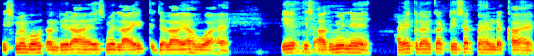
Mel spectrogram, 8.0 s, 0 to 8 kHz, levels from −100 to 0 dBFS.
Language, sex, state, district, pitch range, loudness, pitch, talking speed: Hindi, male, Bihar, Jamui, 125-140 Hz, -16 LUFS, 130 Hz, 150 wpm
